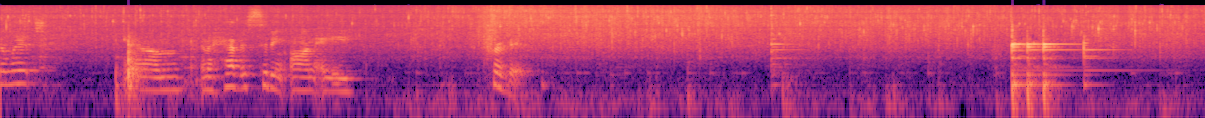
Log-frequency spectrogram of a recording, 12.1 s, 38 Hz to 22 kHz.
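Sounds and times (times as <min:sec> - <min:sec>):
potatoes sizzling in a skillet: 0:00.0 - 0:12.0
ringing metal clanks: 0:10.1 - 0:11.4.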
